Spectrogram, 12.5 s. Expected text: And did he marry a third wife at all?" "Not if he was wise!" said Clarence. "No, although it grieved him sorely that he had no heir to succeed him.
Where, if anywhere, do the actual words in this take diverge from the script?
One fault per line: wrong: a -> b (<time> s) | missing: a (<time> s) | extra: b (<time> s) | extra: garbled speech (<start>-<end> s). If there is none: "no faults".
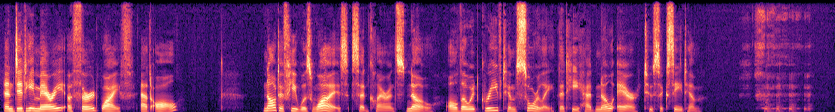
no faults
